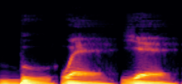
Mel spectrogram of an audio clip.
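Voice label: "buweye", concatenated syllables; Affixing experiment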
